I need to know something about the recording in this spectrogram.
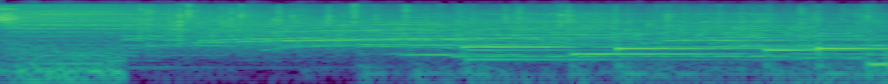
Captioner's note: audience cheering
